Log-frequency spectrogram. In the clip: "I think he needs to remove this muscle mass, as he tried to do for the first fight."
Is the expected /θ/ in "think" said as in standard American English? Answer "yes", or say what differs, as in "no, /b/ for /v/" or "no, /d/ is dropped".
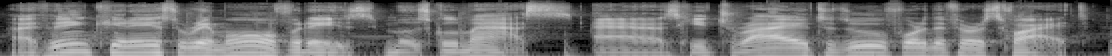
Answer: yes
